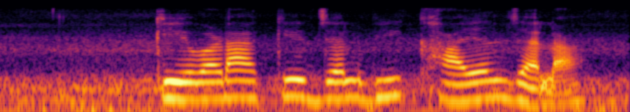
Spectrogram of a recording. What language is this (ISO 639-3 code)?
bho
